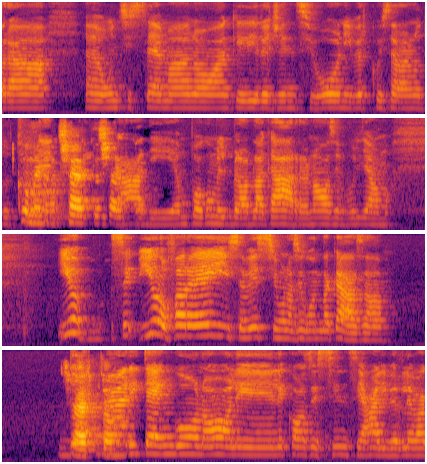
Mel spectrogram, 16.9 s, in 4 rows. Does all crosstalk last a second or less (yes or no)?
no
